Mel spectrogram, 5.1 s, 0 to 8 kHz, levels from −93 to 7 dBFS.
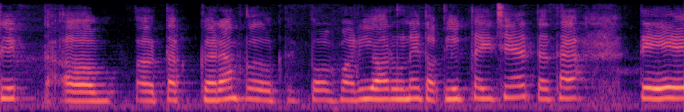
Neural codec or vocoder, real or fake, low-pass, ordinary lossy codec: codec, 16 kHz, 4 kbps, FunCodec, trained on LibriTTS, 50 frames a second; fake; 7.2 kHz; none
